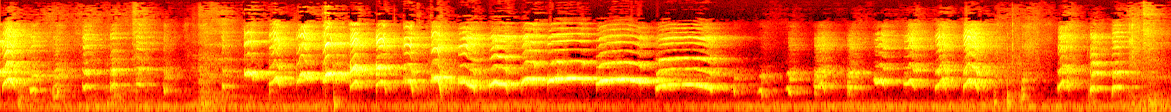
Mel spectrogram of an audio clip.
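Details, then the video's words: Playing Labrador Retriever puppies, Sadie's litter of six, indoors in their play room: loud, continuous high whining and squealing, some cries long and arching, others quick yelps, with a brief lull before chatter resumes. "Labrador puppies at play!"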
